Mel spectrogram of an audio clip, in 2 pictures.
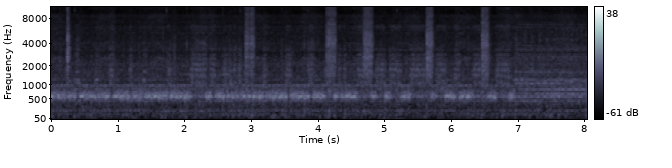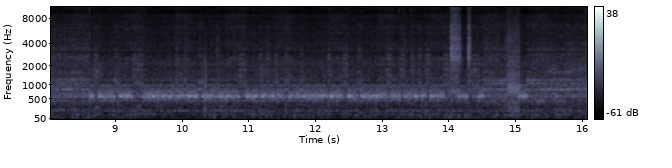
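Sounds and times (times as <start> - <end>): small electric motors whirring: 1.7 - 4.9, 13.9 - 16.0.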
